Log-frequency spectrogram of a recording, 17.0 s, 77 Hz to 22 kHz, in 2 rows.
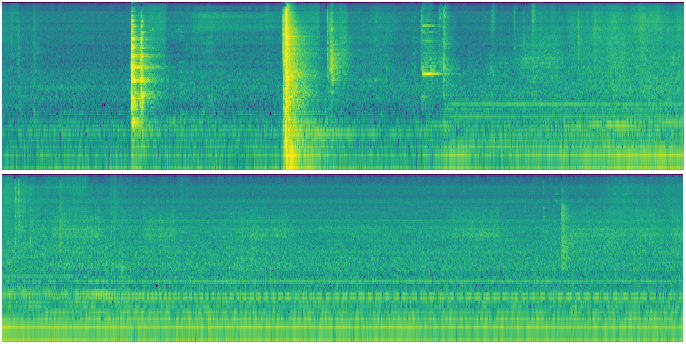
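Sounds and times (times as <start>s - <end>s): microwave door banging shut: 3.5s - 4.0s
microwave oven humming: 4.9s - 17.0s.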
